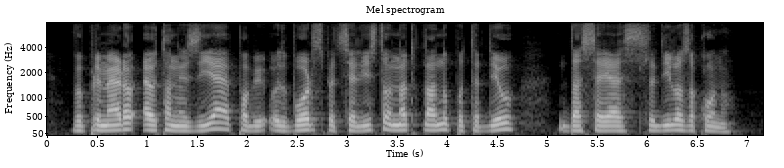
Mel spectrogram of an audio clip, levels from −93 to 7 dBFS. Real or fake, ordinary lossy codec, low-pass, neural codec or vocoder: real; none; none; none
